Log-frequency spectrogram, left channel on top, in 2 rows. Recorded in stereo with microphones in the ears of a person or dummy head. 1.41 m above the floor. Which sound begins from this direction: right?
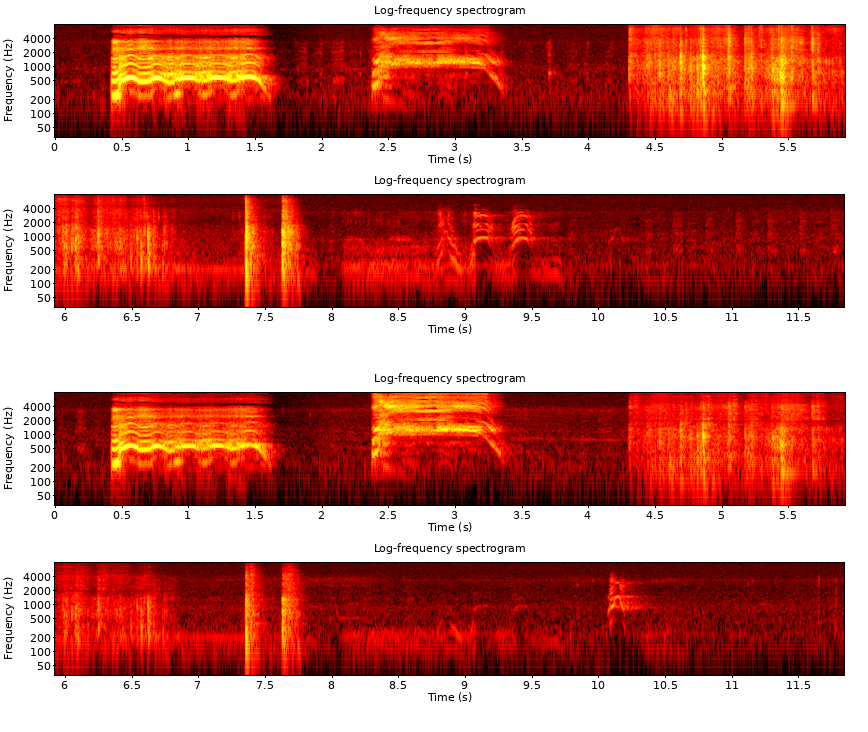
A scream, at 2.4 s.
